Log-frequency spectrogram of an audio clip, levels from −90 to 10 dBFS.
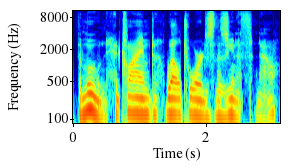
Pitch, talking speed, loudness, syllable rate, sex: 115 Hz, 175 wpm, -17 LUFS, 4.3 syllables/s, male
